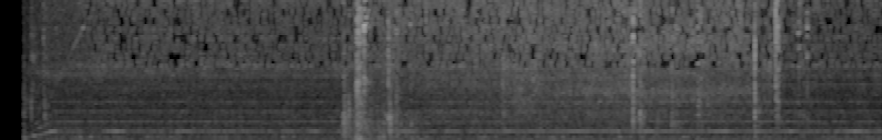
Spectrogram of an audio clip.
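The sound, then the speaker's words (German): A printer prints a letter, giving a steady mechanical whirring drone with a sustained hum, broken by one sharp knock and a few lighter clicks partway through. “wir können das Ganze mal ausdrucken.”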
